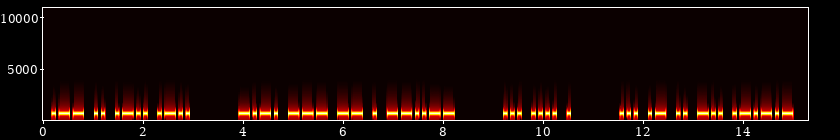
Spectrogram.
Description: Morse code, heard as a keyed tone, about 17 wpm, 700 Hz. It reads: WILL COME, SHE SAID.
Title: 2x Word-Spacing - Sentences from Top 100 Words - 17wpm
